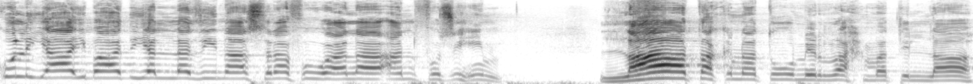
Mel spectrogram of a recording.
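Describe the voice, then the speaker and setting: A man speaks in a raised, projected voice at an extremely high pitch for a man, with ordinary pitch variation. Noticeable background noise sits behind him. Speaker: Islamic preacher. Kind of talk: religious sermon (bayan).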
